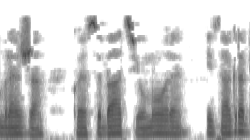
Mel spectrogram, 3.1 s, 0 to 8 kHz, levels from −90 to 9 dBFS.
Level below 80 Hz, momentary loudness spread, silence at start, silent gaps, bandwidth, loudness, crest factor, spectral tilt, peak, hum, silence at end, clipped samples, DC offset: -44 dBFS; 14 LU; 0 s; none; 5.8 kHz; -25 LUFS; 16 dB; -8.5 dB/octave; -10 dBFS; none; 0 s; under 0.1%; under 0.1%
